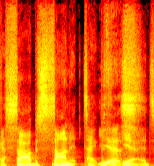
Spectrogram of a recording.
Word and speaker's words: Sonett: you what a Saab Sonett looks to a sonnet to Saab Sonett oh yeah so it's spelled weird it's s o n ET t so that's that's the sonnet see the overhang on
